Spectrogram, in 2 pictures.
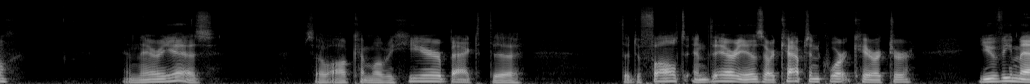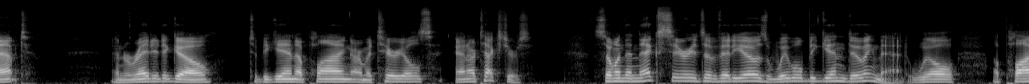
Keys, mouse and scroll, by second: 0.7 a, 2.0 Tab, 4.0 click, 6.1-6.5 scroll down 1, 6.8 a, 7.4 middle click.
